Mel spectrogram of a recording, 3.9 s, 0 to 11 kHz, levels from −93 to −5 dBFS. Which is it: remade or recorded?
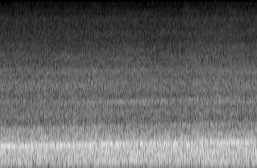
recorded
